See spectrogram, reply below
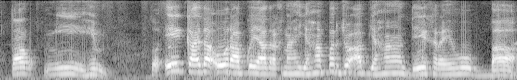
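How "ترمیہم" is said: ترمیہم blended slowly, syllable by syllable; slow tarmihim. Shown as a demonstration. Teacher slowly joins ترمیہم for pupils. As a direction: stretch out ترمیہم. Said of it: "ہا میم زیر ہم".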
